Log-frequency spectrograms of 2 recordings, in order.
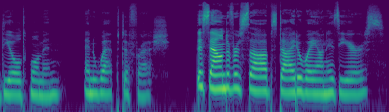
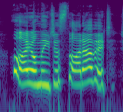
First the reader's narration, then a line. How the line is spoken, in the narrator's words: she said hysterically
